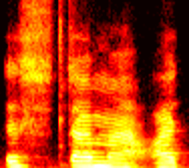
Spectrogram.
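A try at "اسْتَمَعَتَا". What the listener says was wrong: So now the way you're saying it is istama'atta, like that. You see the shadda here? Get rid of it. Istama'ata.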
